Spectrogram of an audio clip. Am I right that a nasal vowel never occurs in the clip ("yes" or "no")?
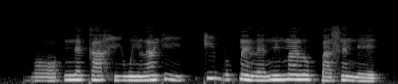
no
